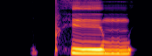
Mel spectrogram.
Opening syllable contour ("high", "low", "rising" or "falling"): low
